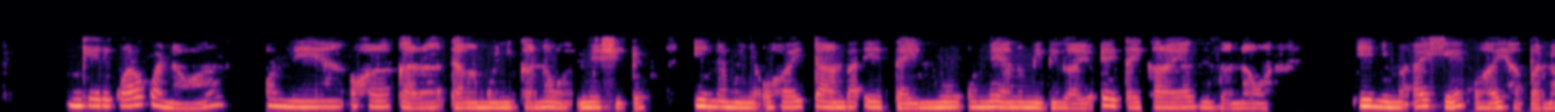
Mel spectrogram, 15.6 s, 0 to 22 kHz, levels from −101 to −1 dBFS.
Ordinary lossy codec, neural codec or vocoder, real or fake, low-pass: AAC, 48 kbps; none; real; 5.4 kHz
